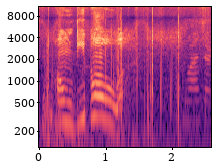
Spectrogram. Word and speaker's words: Depot: Mommy, what is the Home Depot? Home Depot! Why is our T? Because the T is silent.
